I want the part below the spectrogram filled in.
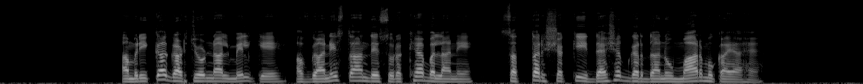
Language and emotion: Punjabi, neutral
